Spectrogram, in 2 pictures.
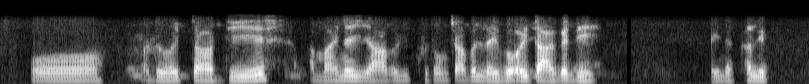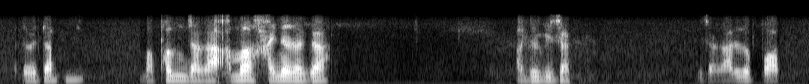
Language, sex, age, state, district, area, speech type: Manipuri, male, 30-45, Manipur, Kangpokpi, urban, conversation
